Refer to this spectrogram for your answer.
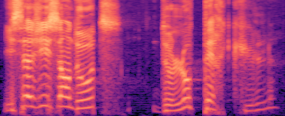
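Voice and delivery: high, loud and slow, reading the dictionary aloud with mock gravity; preacher quoting the dictionary to the congregation, loud and slow; solemn quoting read. Shown as a demonstration. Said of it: "Je cite, écoutez-moi".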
